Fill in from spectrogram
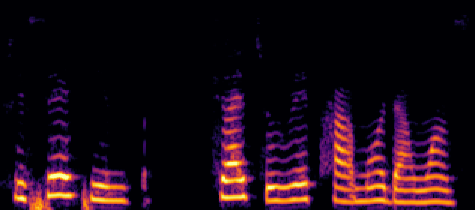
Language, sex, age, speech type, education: Nigerian Pidgin, female, 30-45, spontaneous, tertiary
